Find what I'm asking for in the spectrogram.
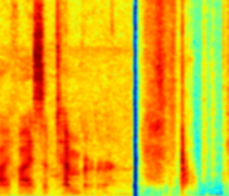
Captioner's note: pages turning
